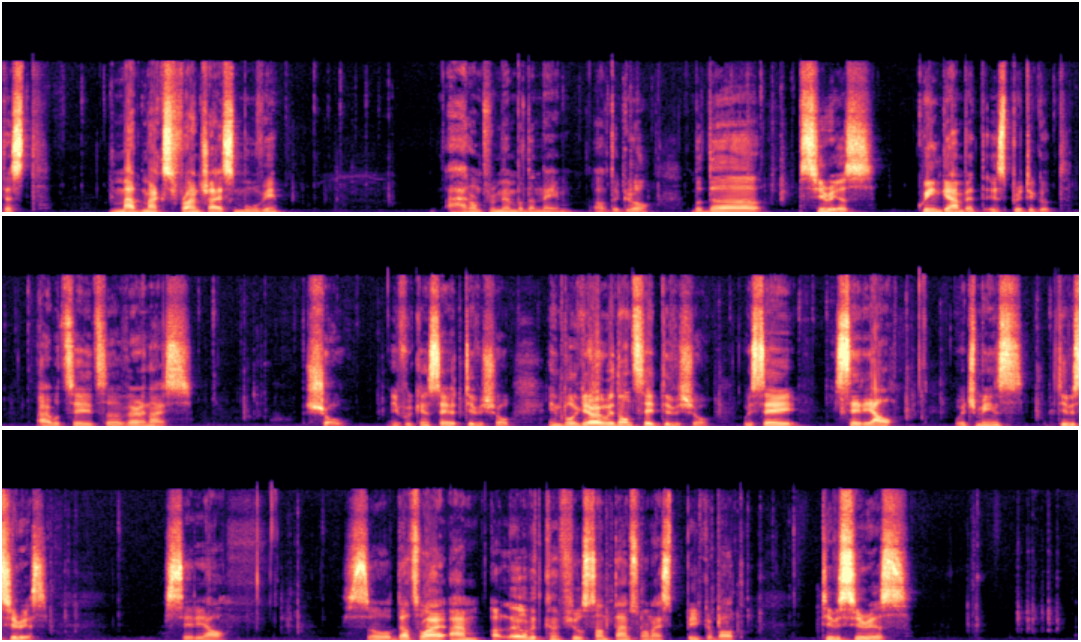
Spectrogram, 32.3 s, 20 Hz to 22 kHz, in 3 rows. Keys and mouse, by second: 0.6 middle click, 1.1 g, 1.5 ], 1.7 ], 2.5 middle click, 3.2 ctrl+alt+middle click, 3.5 alt+middle click, 4.2 middle click, 5.9 alt+shift+middle click, 6.2 ctrl+alt+middle click, 7.1 ctrl+middle click, 7.4 shift+middle click, 8.3-10.8 middle drag, 10.9 middle click, 11.6 click, 12.7 middle click, 13.1 1, 13.3-16.0 drag, 16.0 middle click, 16.4 g, 17.1 1, 17.9 ctrl+click, 18.2 ctrl+click, 18.6 ctrl+middle click, 18.8 middle click, 19.1 ctrl+middle click, 19.4 alt+middle click, 20.8 middle click, 21.1 shift+click, 21.5 alt+shift+middle click, 22.0 g, 22.5 click, 23.8 ctrl+middle click, 25.7-27.2 drag, 27.2 shift+middle click, 27.5 ctrl+alt+middle click, 28.3 alt+shift+middle click, 28.6 ctrl+alt+middle click, 31.0 2, 31.5 [, 31.7 [, 32.2-32.3 middle drag.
